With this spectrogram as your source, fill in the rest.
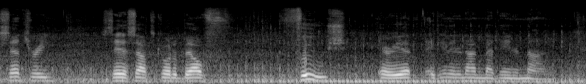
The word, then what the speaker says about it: Belle Fourche: I'm in the town of Belle Fourche, actually Belfooch is how you pronounce it, but I always say that Fourche.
